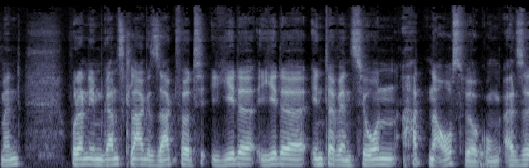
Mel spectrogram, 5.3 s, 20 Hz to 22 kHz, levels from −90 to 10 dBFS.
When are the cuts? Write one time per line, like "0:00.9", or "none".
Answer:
none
